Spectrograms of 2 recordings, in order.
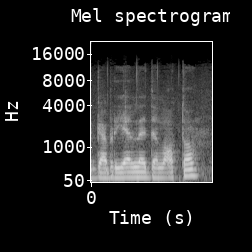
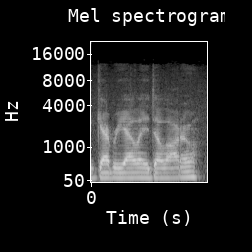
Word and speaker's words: Gabriele Dell'Otto: This is a sketchbook by Gabriele Dell'Otto, or as Americans say, Gabriele Dell'Otto.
